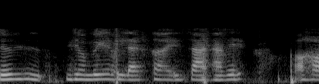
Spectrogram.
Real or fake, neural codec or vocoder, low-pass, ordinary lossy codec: fake; codec, 16 kHz, 0.8 kbps, ZipCodec; 5.4 kHz; MP3, 24 kbps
